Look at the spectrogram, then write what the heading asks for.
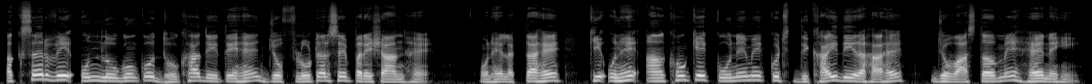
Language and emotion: Hindi, neutral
